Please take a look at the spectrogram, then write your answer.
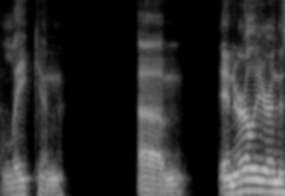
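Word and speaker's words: Laken: And then unfortunately, this was another one of the verbal flubs because he says Lincoln Riley. He says, I'll say her name, Lincoln, not Lakin.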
